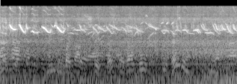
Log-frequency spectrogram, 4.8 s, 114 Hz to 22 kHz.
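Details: Towa towa in a singing race at Craig Bridge bird ground, Guyana, 2022: bright, sharply rising whistled notes at the start, followed by a continuous high warbling twitter under background crowd chatter.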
